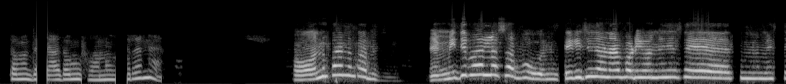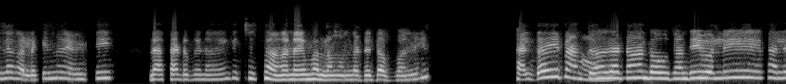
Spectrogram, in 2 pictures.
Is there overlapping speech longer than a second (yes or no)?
no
